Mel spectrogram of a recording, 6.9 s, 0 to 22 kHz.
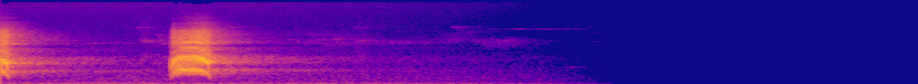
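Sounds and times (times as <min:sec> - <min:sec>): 
common raven croaking: 0:00.0 - 0:02.4.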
